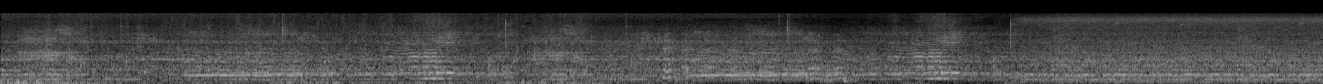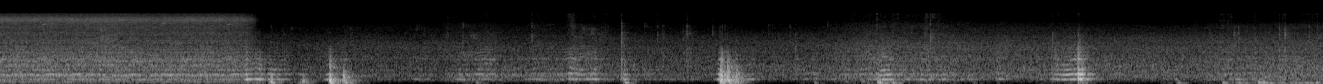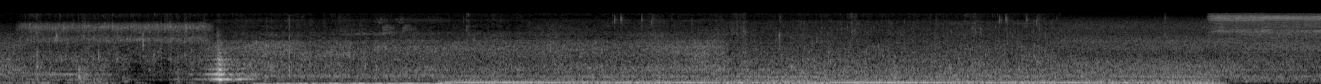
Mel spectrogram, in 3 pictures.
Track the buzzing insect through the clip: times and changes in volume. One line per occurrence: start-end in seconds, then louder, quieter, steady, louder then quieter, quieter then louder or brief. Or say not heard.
0.0-39.6 quieter.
